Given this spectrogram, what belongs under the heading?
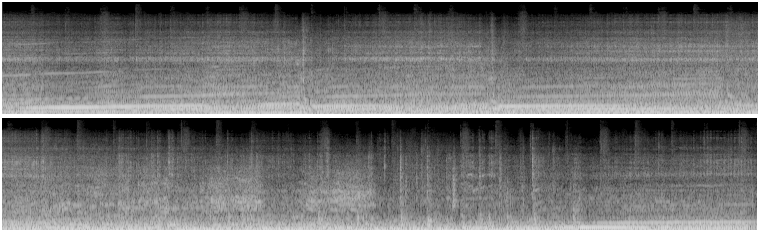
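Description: A Nissan GT-R race car lapping a track, its engine loud and close, revving up and shifting through gears in a continuous roar with rising and falling pitch.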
